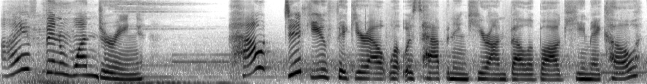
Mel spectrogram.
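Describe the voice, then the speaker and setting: A woman's voice: on the high side, measured pace. An actress voicing a bubbly, chatty teenage girl adventurer in a video game. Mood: curious. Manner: bubbly, expressive. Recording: game music behind the voice.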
